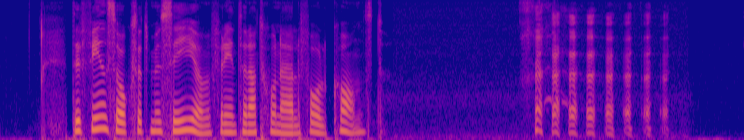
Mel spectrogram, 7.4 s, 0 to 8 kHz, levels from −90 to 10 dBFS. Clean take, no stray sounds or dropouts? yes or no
no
